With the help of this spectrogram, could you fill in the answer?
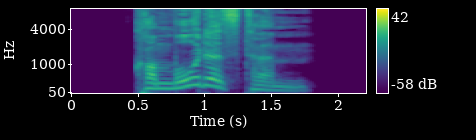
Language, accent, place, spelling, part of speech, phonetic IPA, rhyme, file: German, Germany, Berlin, kommodestem, adjective, [kɔˈmoːdəstəm], -oːdəstəm, De-kommodestem.ogg
- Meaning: strong dative masculine/neuter singular superlative degree of kommod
